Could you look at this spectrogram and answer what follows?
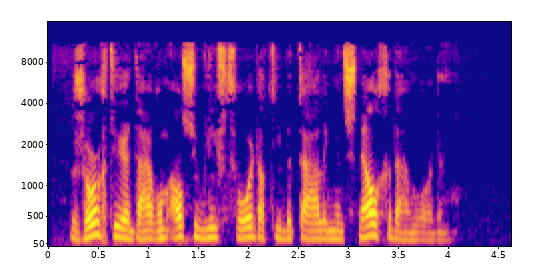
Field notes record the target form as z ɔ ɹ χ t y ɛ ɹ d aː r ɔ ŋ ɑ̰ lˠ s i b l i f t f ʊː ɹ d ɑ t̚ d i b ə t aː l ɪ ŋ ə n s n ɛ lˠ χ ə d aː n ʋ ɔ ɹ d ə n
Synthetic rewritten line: z ɔ ɹ χ t y ɛ ɹ d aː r ɔ m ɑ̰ lˠ s y b l i f t f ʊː ɹ d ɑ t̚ d i b ə t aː l ɪ ŋ ə n s n ɛ lˠ χ ə d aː n ʋ ɔ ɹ d ə n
